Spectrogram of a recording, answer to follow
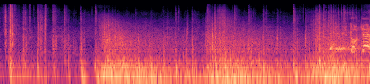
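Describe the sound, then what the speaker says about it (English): Mortar strike explosions in the Warzone Mobile video game, a run of heavy booming impacts and rumbling blasts that swell and sustain at loud level after a few sharp bangs, with game radio voices speaking over parts of it. "Mortar strike inbound now."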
